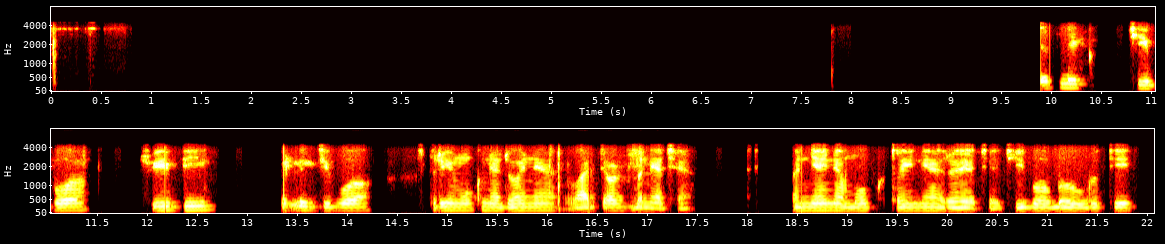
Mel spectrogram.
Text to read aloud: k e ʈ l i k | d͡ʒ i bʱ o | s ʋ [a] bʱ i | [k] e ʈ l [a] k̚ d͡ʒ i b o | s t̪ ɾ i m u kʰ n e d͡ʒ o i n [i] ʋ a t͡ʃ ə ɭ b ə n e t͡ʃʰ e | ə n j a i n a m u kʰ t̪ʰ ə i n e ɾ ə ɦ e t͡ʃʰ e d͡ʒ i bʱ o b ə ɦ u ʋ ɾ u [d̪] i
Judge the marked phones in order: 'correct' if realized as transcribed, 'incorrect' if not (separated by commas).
incorrect, correct, incorrect, incorrect, incorrect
